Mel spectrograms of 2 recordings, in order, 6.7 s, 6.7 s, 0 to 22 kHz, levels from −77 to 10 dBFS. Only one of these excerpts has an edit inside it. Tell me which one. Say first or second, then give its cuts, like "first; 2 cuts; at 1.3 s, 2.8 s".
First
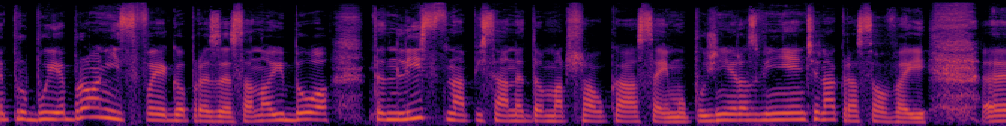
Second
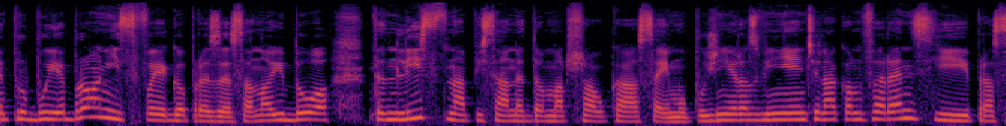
first; 1 cut; at 5.6 s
